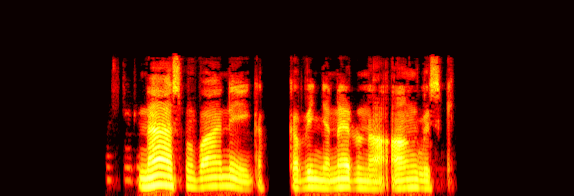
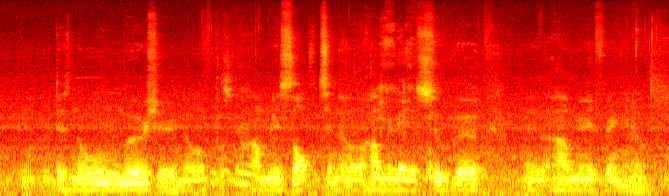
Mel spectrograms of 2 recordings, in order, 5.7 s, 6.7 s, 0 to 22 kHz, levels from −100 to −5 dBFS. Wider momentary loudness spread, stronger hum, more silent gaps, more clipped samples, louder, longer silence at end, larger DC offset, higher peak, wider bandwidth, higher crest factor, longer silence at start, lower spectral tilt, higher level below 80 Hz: first, 14 LU vs 9 LU; neither; first, 2.69-2.89 s vs none; neither; about the same, -19 LUFS vs -20 LUFS; first, 1.35 s vs 0 s; neither; about the same, 0 dBFS vs -2 dBFS; second, 8 kHz vs over 20 kHz; about the same, 22 dB vs 18 dB; first, 1.4 s vs 0 s; about the same, -5.5 dB/octave vs -6.5 dB/octave; second, -60 dBFS vs -38 dBFS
